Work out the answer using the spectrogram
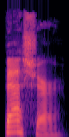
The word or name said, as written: basher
